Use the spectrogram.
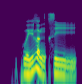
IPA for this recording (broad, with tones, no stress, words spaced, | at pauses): kʷe˨˥jlɐ˨˩ŋt͡siː˨˩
